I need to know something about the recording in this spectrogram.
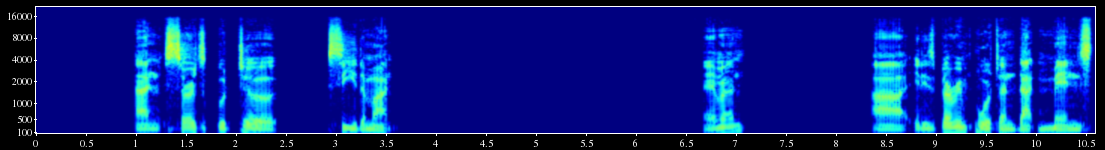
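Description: A man speaks through a microphone in short phrases with pauses.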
